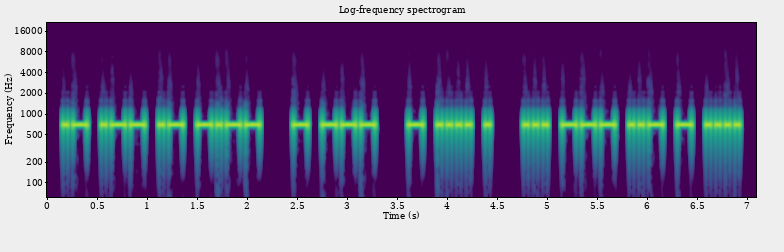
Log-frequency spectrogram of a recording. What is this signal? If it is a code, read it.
Morse code, heard as a keyed tone, about 25 wpm, 700 Hz. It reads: AWAY TO THE SOUTH
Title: Sentences from Top 1000 Words - Review Part 2 - 25wpm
